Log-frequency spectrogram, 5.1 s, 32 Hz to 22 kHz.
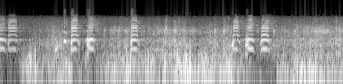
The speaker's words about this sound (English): Trumpeter swans weren't seen in Iowa for nearly 100 years when the DNR hatched a plan to reintroduce them in 1993. Still not a very common sight, trumpeter swans have made an impressive and noisy comeback in the state.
